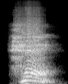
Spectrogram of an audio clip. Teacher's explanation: However, however, if it is that we're speaking about the letter G, the name of the letter G in Spanish is he, which is the soft sound of the G. It sounds like an H. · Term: soft G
